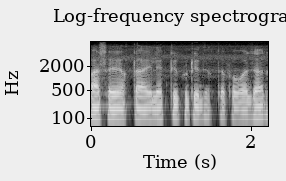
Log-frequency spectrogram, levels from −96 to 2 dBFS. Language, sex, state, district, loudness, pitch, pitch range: Bengali, male, Assam, Hailakandi, -20 LUFS, 90 Hz, 85-100 Hz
